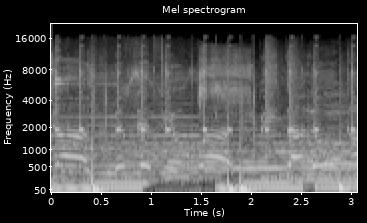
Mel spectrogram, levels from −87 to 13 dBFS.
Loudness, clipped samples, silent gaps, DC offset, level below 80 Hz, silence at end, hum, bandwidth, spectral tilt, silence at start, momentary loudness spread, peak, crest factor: -14 LUFS; under 0.1%; none; under 0.1%; -18 dBFS; 0 s; none; 17 kHz; -4.5 dB/octave; 0 s; 3 LU; 0 dBFS; 12 dB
